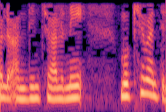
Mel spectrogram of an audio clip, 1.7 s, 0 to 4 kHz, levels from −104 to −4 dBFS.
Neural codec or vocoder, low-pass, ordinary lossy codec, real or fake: none; 3.6 kHz; none; real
